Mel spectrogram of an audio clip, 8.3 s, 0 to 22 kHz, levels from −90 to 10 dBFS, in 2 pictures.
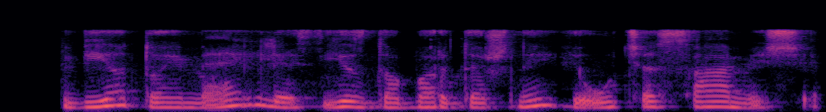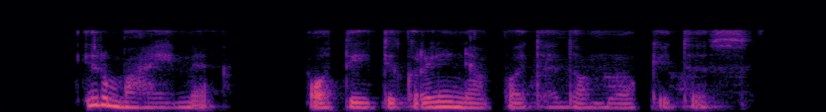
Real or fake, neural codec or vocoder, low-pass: real; none; 7.2 kHz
